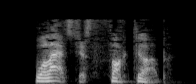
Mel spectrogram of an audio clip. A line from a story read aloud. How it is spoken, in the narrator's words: Brian snarled back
